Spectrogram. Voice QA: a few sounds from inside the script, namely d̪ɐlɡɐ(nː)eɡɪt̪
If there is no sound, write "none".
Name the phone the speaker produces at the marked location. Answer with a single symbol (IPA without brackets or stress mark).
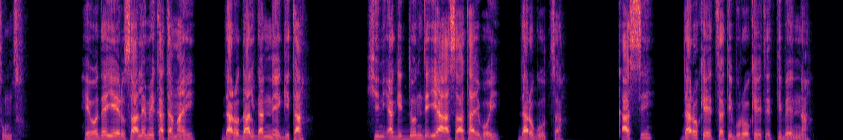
nː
